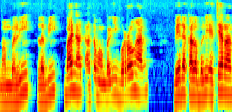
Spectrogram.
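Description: A man with a fairly high pitch speaks at a fairly slow pace with lively intonation over a quiet background. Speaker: school teacher. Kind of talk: online class lesson. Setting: video call. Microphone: video call.

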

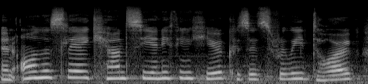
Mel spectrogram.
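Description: A woman talks with ordinary pitch variation. Light background noise can be heard. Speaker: vlogger. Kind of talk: casual vlog chat. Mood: scared, tense. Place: forest. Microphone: phone near.

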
